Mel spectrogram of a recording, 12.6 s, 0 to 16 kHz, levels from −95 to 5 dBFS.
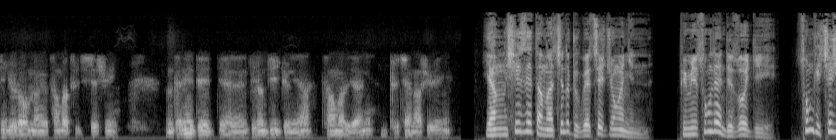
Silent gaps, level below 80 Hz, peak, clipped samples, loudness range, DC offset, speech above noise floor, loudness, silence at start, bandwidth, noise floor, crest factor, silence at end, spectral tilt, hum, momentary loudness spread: none; -58 dBFS; -6 dBFS; under 0.1%; 8 LU; under 0.1%; 25 dB; -25 LUFS; 0 s; 11.5 kHz; -51 dBFS; 20 dB; 0 s; -3 dB/octave; none; 14 LU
